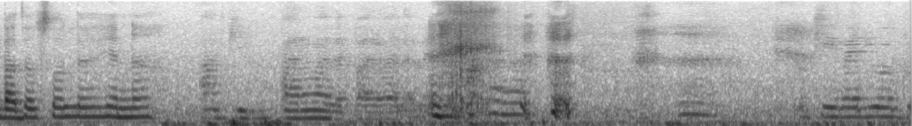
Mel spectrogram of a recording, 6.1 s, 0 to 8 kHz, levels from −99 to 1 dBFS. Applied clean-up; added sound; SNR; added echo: none; none; none; none.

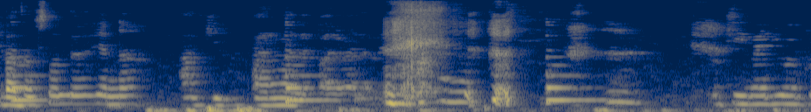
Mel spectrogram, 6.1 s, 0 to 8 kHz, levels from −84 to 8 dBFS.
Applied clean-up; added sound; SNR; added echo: classical method log-MMSE.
